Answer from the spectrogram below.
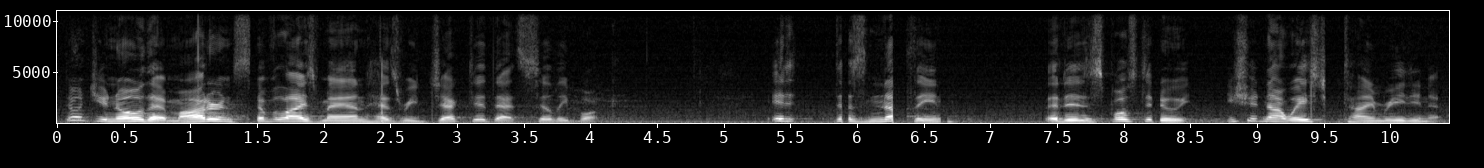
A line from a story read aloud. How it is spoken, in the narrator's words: The archaeologist scoffed and said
